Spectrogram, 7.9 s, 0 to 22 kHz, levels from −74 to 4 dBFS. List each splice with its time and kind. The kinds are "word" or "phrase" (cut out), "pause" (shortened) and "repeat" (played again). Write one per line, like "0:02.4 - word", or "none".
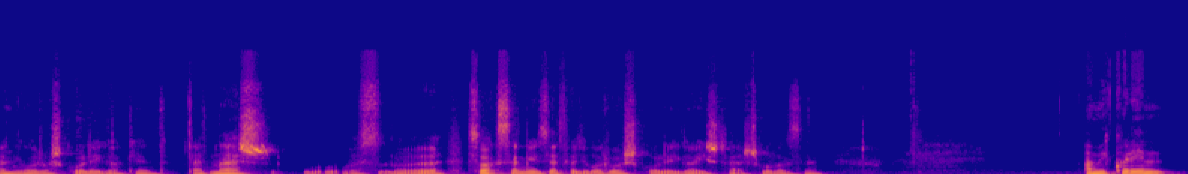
0:01.2 - pause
